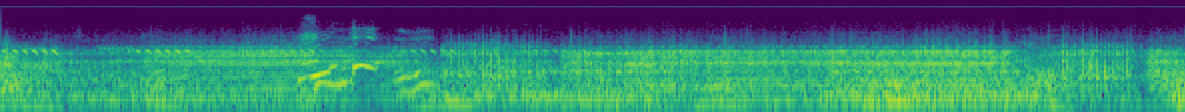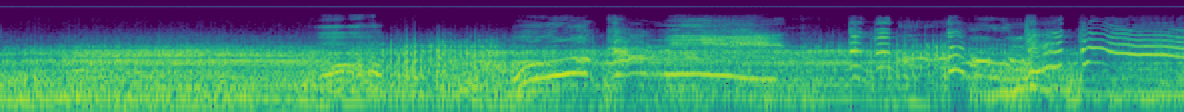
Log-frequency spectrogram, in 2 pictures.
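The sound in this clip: Honking, goose-like bird calls recur among continuous overlapping talk, with a few sliding, nasal cries standing out above the dense mix.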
